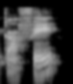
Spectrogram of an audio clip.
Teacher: café esa K es una oclusiva velar sorda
